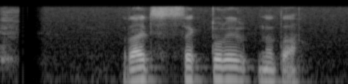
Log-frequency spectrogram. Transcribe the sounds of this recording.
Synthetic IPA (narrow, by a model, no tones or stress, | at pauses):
ɾajʈsːekʈoɾeɾnet̪a̰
